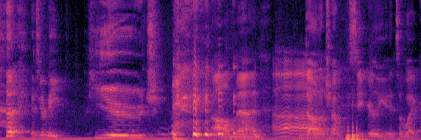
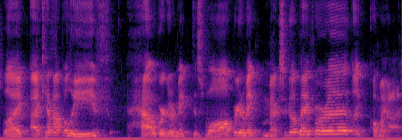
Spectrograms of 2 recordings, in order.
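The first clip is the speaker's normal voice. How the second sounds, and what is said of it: Stereotypical valley girl voice. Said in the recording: “Donald Trump talks like your stereotypical blonde white chick”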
